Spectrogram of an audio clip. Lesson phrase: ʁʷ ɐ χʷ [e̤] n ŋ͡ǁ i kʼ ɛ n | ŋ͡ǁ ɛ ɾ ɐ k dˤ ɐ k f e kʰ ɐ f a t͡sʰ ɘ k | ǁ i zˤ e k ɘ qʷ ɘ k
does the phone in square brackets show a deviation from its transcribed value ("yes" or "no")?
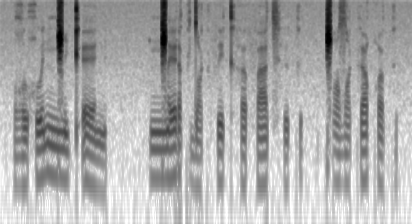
yes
